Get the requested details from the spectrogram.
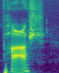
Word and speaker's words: pox: It's spelled P-O-X. It's pronounced posh.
